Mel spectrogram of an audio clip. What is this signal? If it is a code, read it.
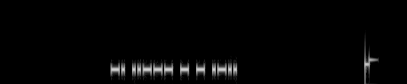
Morse code, heard as a keyed tone, about 46 wpm, 690 Hz. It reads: N2TTL
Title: USA Call Signs - 5 Characters - 4x Character Spacing - 45wpm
